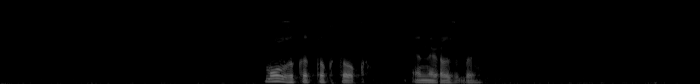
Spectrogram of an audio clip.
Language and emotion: Russian, neutral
